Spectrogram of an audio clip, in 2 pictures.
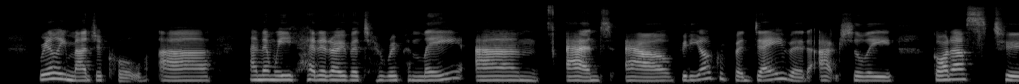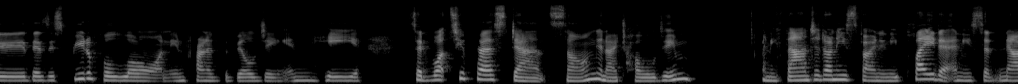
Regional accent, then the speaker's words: Australia; also born or lived in Croatia; I was born in Croatia, but I've grown up here and I really identify as being Australian.

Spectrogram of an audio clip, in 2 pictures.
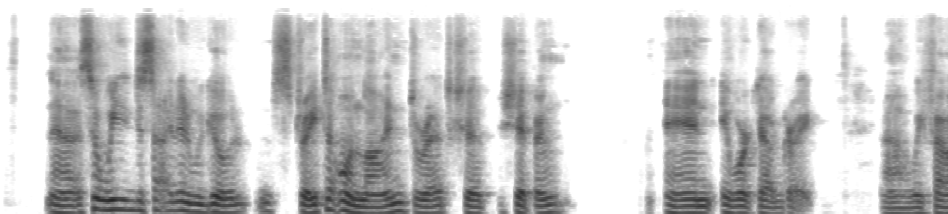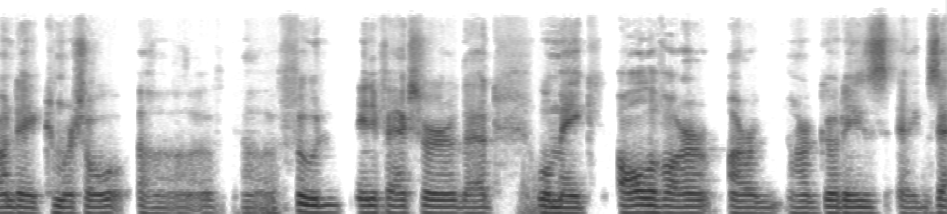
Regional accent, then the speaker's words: Ohio, United States; Growing up in Ohio

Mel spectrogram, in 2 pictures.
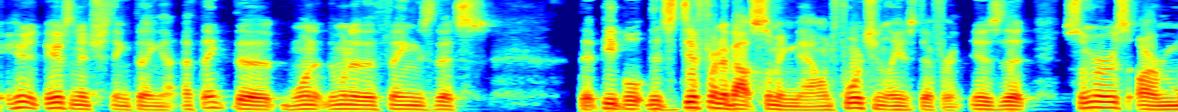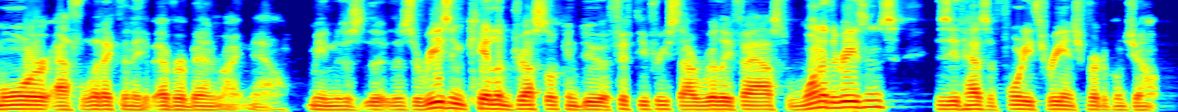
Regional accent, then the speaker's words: Miami, Florida, United States; moved away as an adult; I grew up in Miami

